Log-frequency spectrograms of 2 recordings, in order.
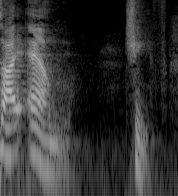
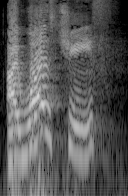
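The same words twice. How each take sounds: First: "am" held level, "chief" dropped almost to a breath; stress on AM. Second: "was" stretched slow and louder, set against "am"; stress on WAS. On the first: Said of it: "He didn't say, "I was chief". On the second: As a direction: lean hard on "was" in "I was chief", slowly. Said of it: "He says, "I am chief". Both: Shown as a demonstration.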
